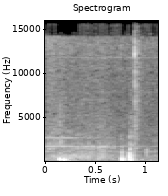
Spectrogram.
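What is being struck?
Nothing is struck.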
